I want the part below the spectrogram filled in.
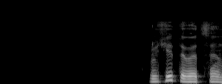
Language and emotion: Russian, neutral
